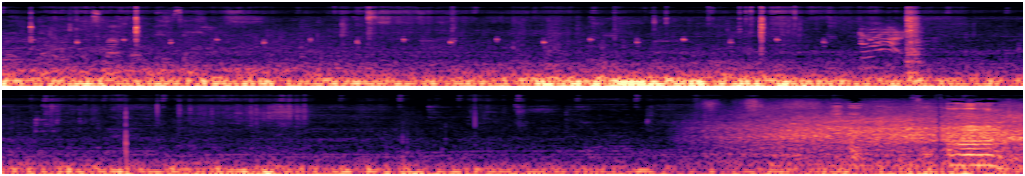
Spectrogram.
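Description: Low rumble of a car heard from inside the cabin as it drives slowly, with scattered light clicks. A louder hiss comes in near the end.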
